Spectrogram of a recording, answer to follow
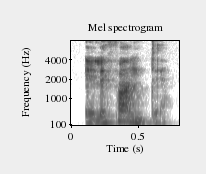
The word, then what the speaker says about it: elefante: E, elefante. In fact, the E is pronounced like elephant, elefante, elephant.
